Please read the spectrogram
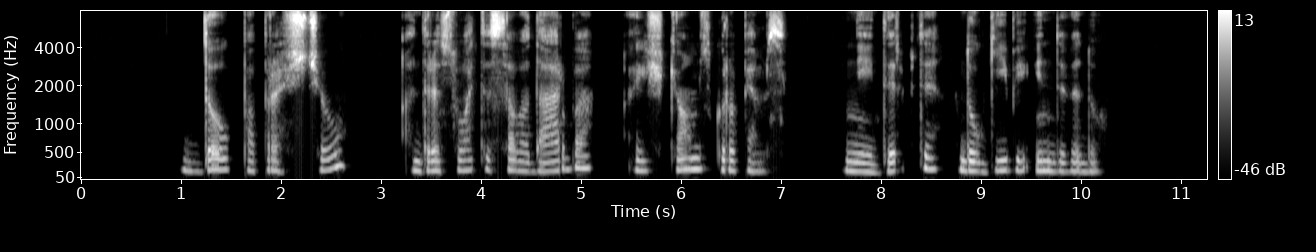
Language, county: Lithuanian, Kaunas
